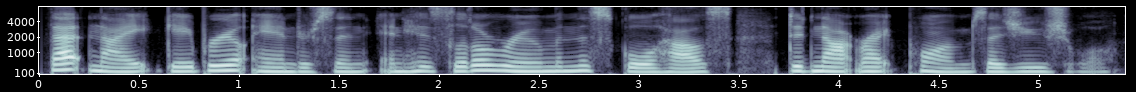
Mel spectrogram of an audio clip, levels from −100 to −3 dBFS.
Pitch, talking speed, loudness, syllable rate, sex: 185 Hz, 190 wpm, -21 LUFS, 4.9 syllables/s, female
